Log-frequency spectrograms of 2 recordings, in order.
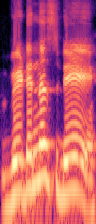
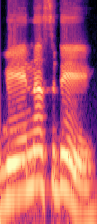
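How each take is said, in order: First: The first d sound is pronounced. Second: The first d sound is left out. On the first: The speaker calls it wrong. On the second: The speaker calls it right.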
